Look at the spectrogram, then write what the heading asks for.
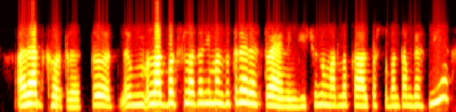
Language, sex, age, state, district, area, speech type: Kashmiri, female, 18-30, Jammu and Kashmir, Shopian, urban, conversation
